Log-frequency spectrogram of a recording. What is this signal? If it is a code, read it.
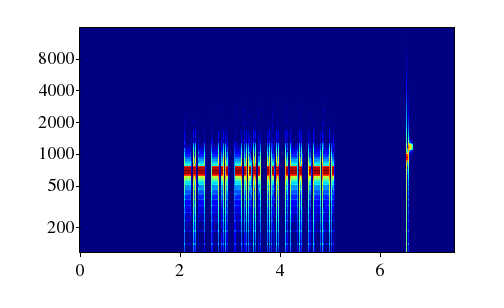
Morse code, heard as a keyed tone, about 26 wpm, 700 Hz. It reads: KD6SRP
